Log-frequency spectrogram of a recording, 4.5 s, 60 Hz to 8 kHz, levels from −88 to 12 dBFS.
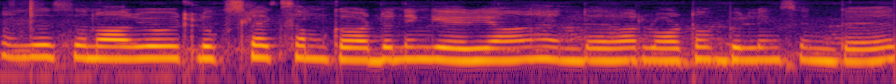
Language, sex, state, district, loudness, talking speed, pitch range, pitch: English, female, Maharashtra, Gondia, -13 LUFS, 225 wpm, 245-270 Hz, 255 Hz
